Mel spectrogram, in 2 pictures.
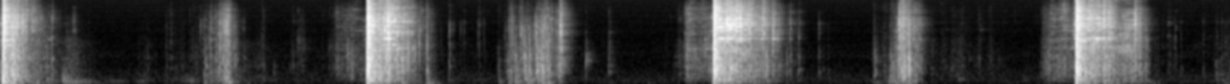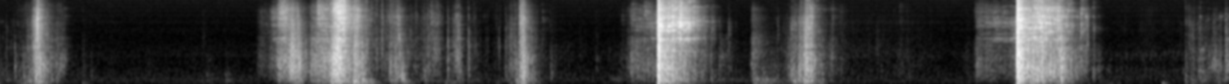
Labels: Does anyone speak?
no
